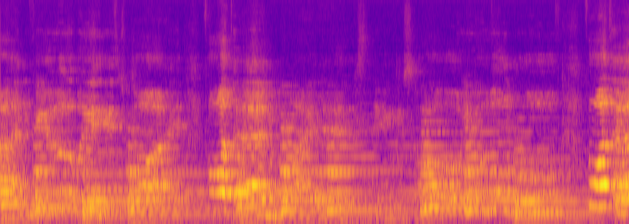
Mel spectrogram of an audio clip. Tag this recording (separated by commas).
Music, Soul music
